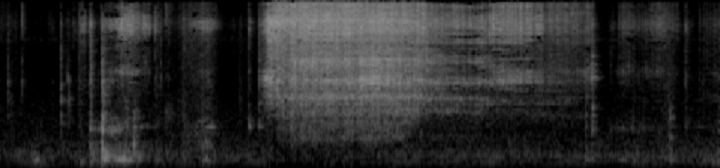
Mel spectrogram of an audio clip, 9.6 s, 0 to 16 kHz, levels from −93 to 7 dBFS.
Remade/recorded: recorded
